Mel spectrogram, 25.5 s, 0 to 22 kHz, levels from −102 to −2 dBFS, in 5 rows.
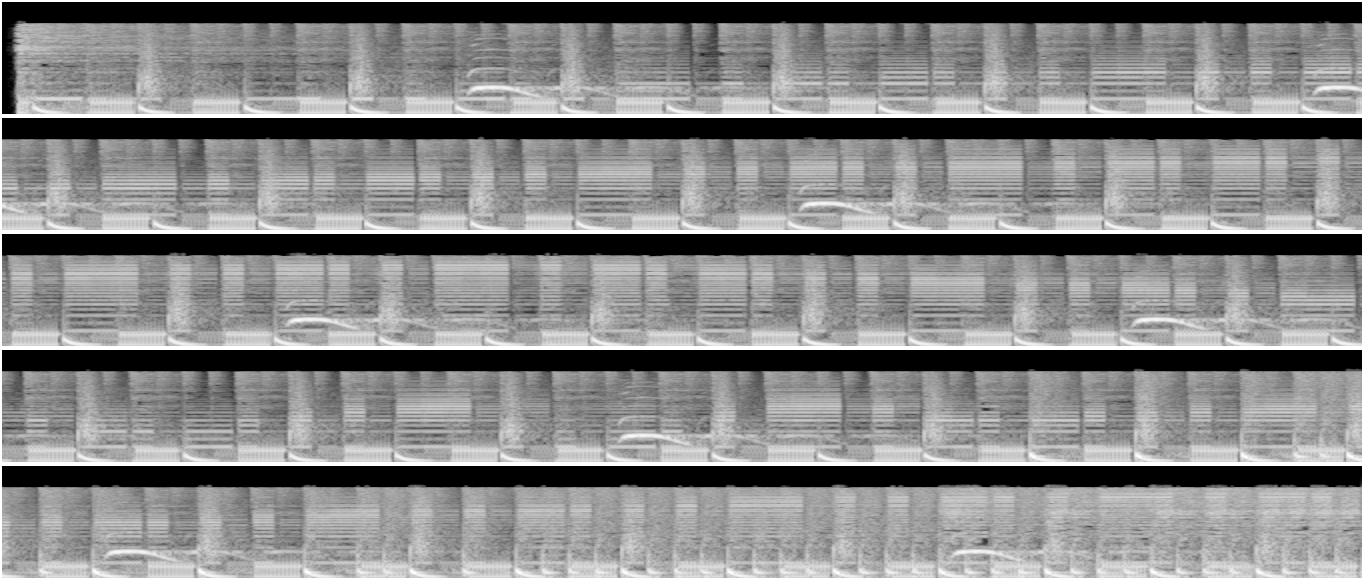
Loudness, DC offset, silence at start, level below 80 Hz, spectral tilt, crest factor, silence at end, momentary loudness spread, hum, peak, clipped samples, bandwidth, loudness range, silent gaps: -11 LUFS; 1%; 0.05 s; -20 dBFS; -4 dB/octave; 12 dB; 0 s; 6 LU; none; 0 dBFS; 0.1%; 11 kHz; 4 LU; none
